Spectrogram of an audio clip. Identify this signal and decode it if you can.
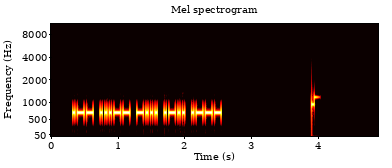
Morse code, heard as a keyed tone, about 34 wpm, 700 Hz. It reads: W3BLJ
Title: USA Call Signs - 5 Characters - 3x Character Spacing - 35wpm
